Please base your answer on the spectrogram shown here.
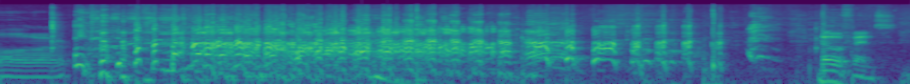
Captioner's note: laughing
